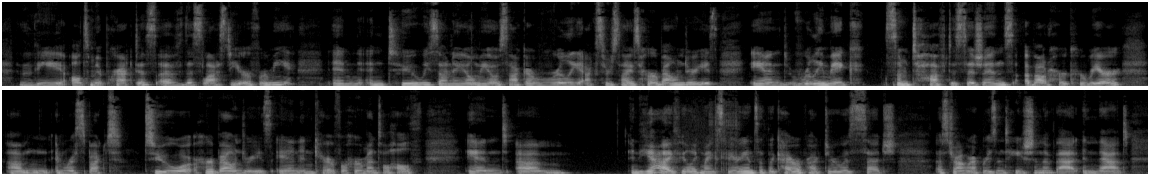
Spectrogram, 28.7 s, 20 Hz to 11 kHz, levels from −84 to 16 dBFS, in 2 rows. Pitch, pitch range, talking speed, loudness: 205 Hz, 185-220 Hz, 130 wpm, -30 LUFS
